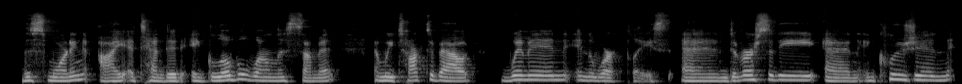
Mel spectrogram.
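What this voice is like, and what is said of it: Hoarse, fading voice. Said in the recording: “I am losing my voice”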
